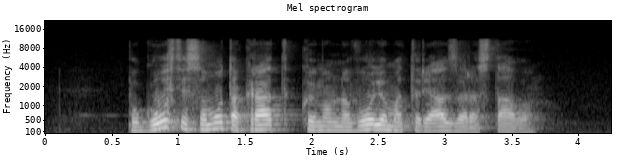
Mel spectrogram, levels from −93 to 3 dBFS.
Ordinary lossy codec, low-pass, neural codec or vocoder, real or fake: none; 10.8 kHz; none; real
